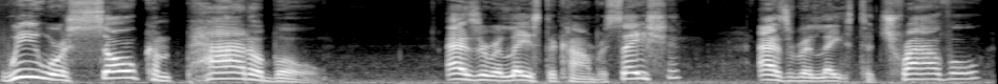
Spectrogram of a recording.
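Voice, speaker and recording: This is a middle-aged man with a high, sing-song voice giving viewers casual and playful advice about relationships. He speaks emphatically, pauses for drama, and sounds slightly impeded by his retainers; there's no room sound.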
